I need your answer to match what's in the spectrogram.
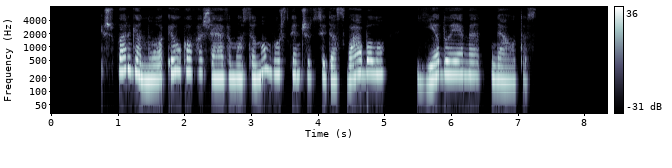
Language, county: Lithuanian, Šiauliai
